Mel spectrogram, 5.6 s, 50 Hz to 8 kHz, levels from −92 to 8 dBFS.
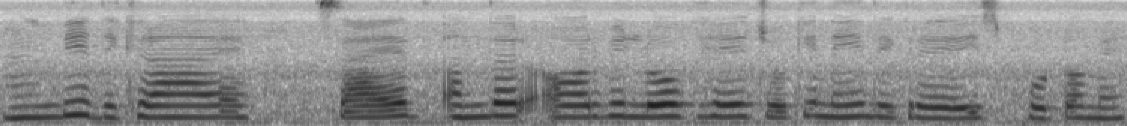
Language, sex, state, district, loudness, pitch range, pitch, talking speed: Hindi, female, Odisha, Malkangiri, -16 LUFS, 245-280 Hz, 270 Hz, 190 wpm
